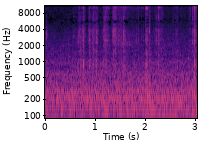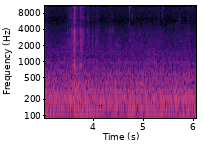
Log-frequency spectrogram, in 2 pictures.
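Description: Car engine running, a steady low hum heard from inside the cabin. Over it comes a run of light clicks and rattles through the first two-thirds, the sharpest about three seconds in.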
